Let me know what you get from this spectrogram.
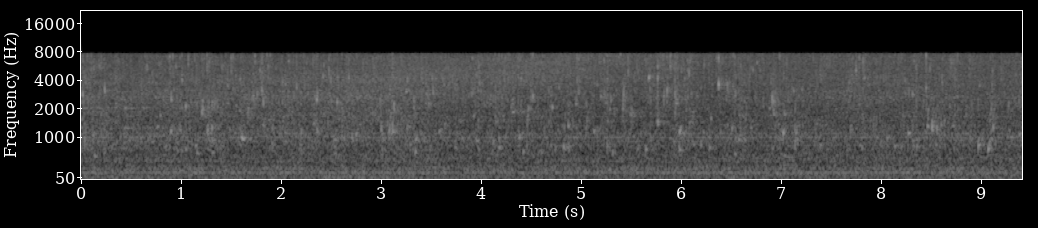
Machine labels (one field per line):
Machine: pump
